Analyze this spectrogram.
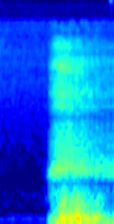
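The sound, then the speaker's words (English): One deep breath comes after a brief silence as people breathe together: a single heavy, airy breath, close to a sigh, with a low rush that swells and then eases off. “Everyone just take a deep breath. Let's do it one more time.”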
